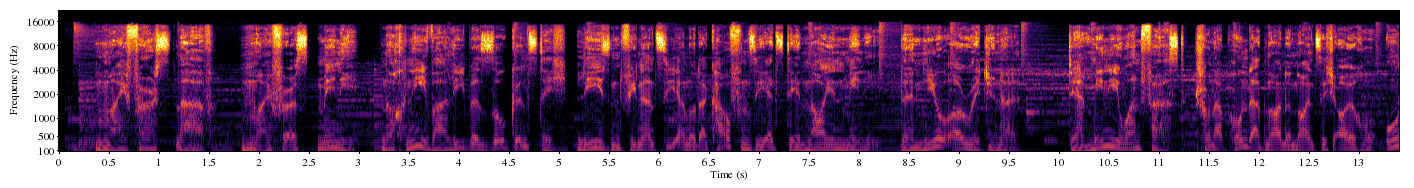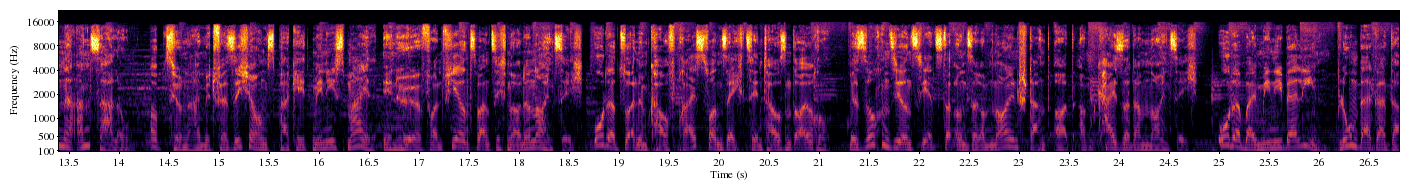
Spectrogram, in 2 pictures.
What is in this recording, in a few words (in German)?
Funkspot; Mini; Processed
